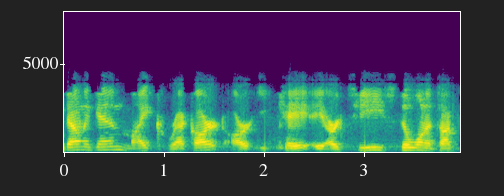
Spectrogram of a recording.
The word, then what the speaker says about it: Rekart: Bruce, by the way, while you're commenting, put my name down again, Mike Rekart, R-E-K-A-R-T.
